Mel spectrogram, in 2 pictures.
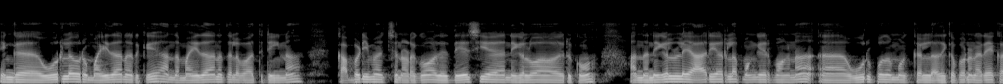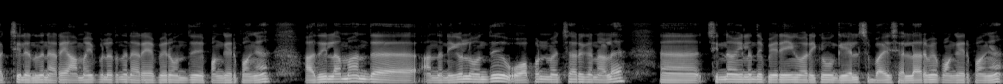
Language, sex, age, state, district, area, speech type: Tamil, male, 18-30, Tamil Nadu, Erode, rural, spontaneous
